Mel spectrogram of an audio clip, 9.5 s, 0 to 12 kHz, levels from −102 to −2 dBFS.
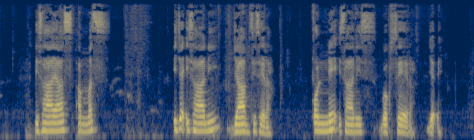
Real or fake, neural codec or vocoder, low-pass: real; none; 10.8 kHz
